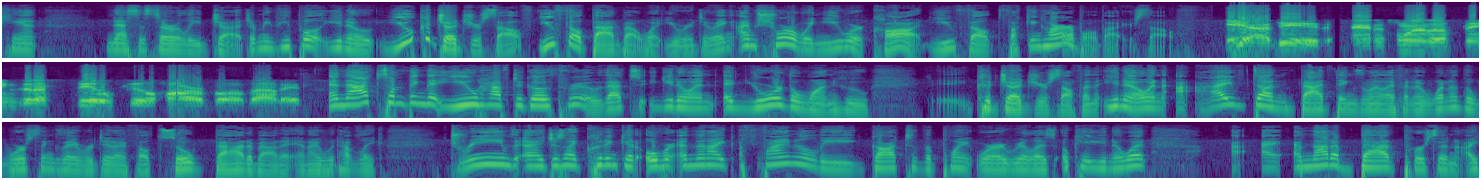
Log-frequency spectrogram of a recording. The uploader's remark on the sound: he called in to talk all about it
